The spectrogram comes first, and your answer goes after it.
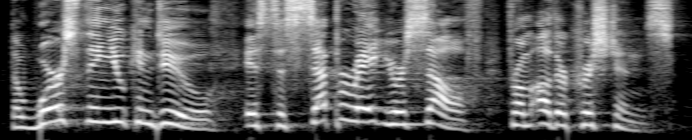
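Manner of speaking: ordinary delivery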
